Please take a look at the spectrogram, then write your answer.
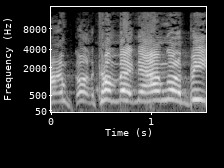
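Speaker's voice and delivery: very high yelling and screaming. Imitating a parent in the car to church: imitating screaming at kids. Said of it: "you're screaming at the kids".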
